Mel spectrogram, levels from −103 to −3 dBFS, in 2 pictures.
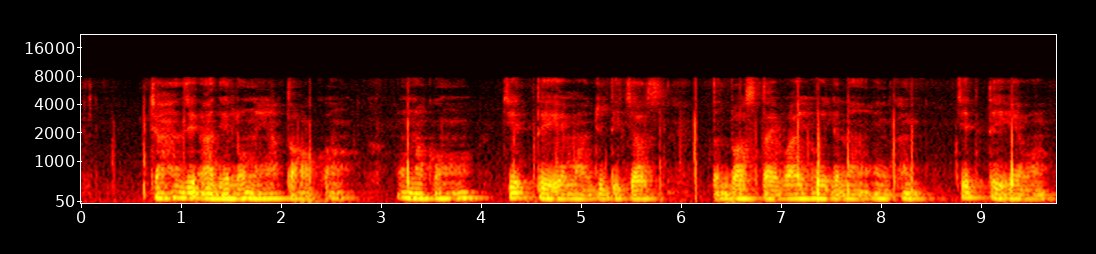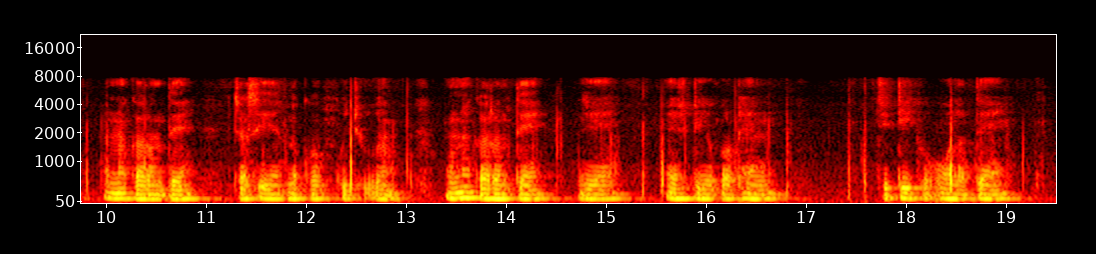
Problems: none marked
